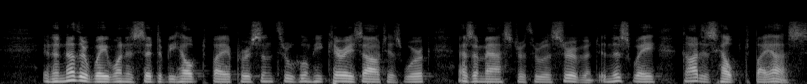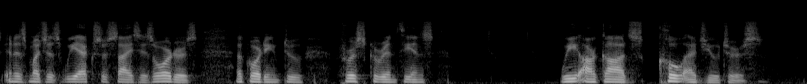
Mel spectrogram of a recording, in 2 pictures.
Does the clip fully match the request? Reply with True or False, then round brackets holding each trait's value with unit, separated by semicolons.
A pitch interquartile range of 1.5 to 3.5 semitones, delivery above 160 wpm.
True (2.9 semitones; 180 wpm)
